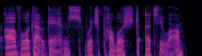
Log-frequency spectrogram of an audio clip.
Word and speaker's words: Atiwa: Atiwa. There is a pronunciation guide for how it would be. It's like Adiwa, which is based on the Adiwa range of a rainforest.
